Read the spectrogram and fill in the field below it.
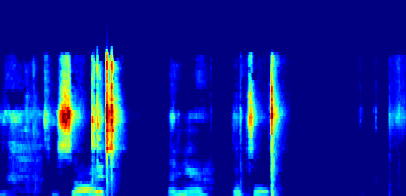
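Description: A circuit card clatters down onto a hard floor.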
